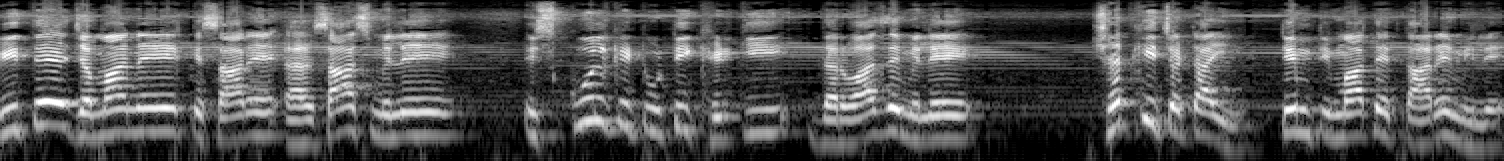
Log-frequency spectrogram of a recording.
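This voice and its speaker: A man talks in a high pitch with ordinary pitch variation while music plays behind him. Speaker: poet. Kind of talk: poetry reading.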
